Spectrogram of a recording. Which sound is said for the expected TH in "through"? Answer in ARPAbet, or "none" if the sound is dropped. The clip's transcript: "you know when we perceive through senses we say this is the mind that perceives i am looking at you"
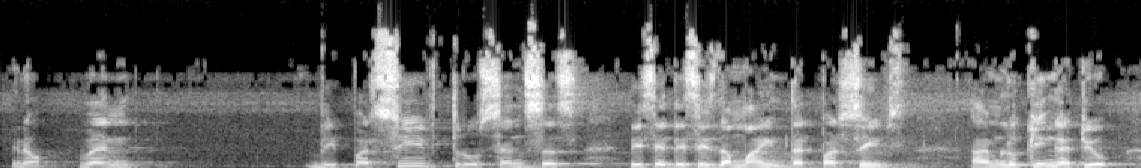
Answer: T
